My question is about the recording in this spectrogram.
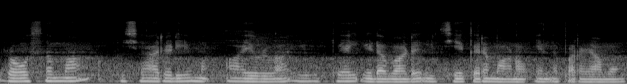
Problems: constant background noise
